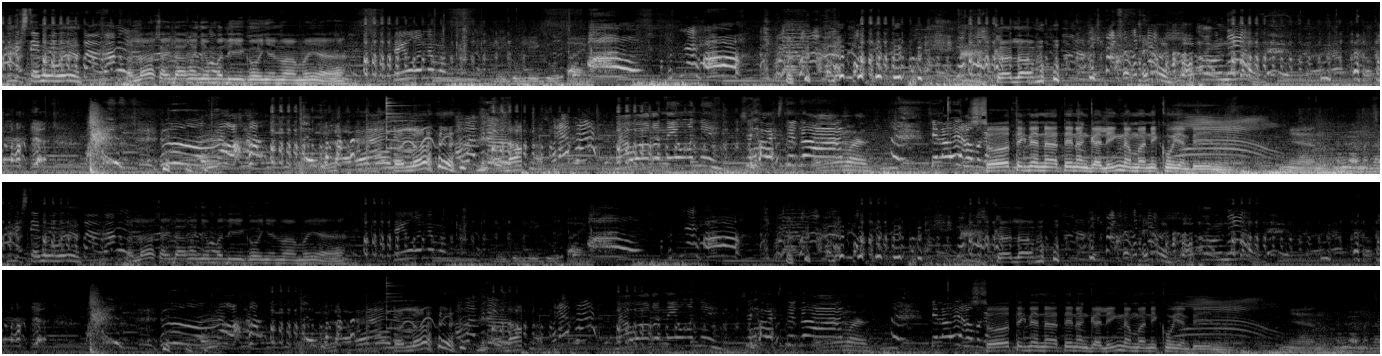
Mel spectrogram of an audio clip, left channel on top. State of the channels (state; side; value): quieter; right; 17.2 dB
